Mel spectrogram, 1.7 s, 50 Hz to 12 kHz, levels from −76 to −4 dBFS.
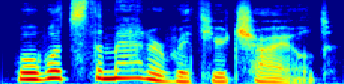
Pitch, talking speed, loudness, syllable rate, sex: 230 Hz, 245 wpm, -17 LUFS, 5.2 syllables/s, female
